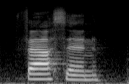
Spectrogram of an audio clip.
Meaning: 1. To attach or connect in a secure manner 2. To cause to take close effect; to make to tell; to land
- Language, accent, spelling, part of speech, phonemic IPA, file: English, US, fasten, verb, /ˈfæsn̩/, En-us-fasten.ogg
